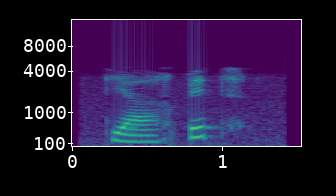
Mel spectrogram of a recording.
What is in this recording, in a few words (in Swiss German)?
"jarbit", alsace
